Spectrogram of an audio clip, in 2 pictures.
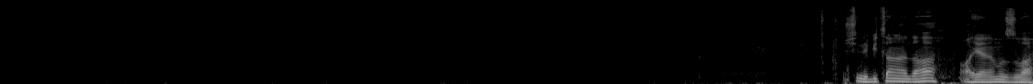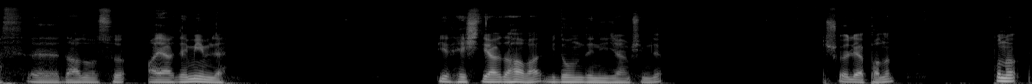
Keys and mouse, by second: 8.2 ctrl+space, 11.3-13.8 drag, 15.1 middle click, 16.7 Escape, 16.8 Escape, 18.1 click, 18.6 right drag, 18.7 b, 20.5 shift+d.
